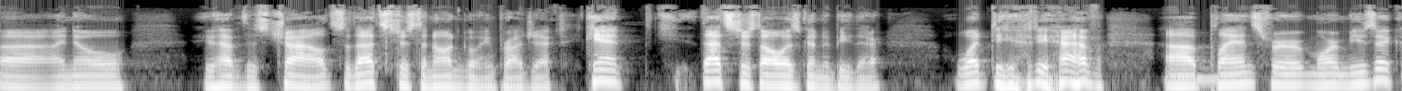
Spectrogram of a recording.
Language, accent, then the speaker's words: English; Ontario, Canada; I'm from Ontario and was pretty, pretty well ensconced in a town called Guelph, Ontario, which is like a college town.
